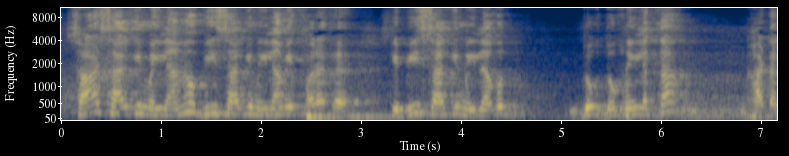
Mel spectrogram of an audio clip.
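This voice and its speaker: A man giving a conversational sermon to a gathering, acting out scolding parents and quoted people in a sharp rising voice. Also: high-pitched. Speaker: Jain preacher. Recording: echoey hall, faint hum.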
